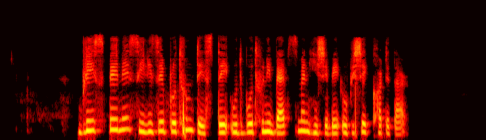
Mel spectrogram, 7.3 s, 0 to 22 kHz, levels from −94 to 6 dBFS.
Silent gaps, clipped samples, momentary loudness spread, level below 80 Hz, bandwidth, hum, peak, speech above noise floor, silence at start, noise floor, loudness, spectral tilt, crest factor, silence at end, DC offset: none; under 0.1%; 10 LU; -70 dBFS; 8.2 kHz; none; -6 dBFS; over 64 dB; 1.2 s; under -90 dBFS; -27 LUFS; -4.5 dB/octave; 22 dB; 1.25 s; under 0.1%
